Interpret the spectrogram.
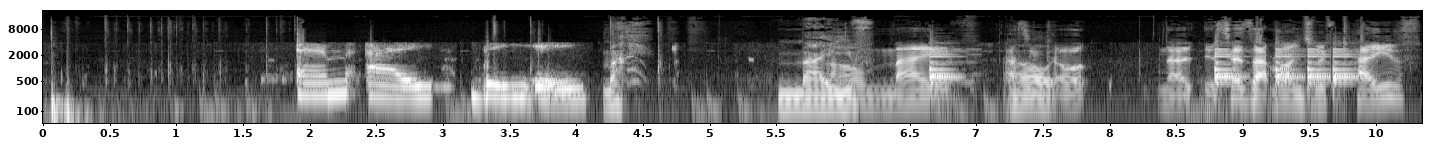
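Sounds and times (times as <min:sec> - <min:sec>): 
typing on a computer keyboard: 0:00.4 - 0:01.9
speech: 0:02.0 - 0:04.6, 0:05.5 - 0:10.3.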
